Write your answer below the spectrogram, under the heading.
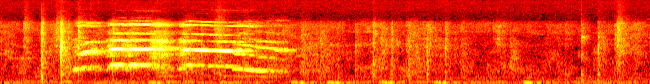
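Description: A long pitched animal call, held for about two seconds and falling in pitch at the end.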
